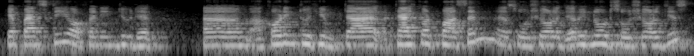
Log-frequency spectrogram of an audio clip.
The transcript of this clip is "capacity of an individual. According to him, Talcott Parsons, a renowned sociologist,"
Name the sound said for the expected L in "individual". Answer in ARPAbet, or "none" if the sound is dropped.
N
